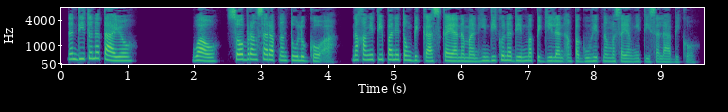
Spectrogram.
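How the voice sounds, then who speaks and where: A woman's voice: medium pitch, a little mellow, no room sound, clean studio sound. A woman reading a first-person romance novel aloud as a scripted audiobook narration.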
